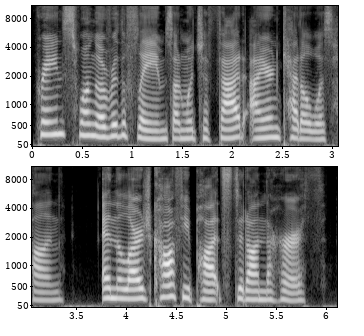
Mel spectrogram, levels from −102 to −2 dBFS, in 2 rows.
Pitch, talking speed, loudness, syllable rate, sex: 215 Hz, 225 wpm, -19 LUFS, 5.4 syllables/s, female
